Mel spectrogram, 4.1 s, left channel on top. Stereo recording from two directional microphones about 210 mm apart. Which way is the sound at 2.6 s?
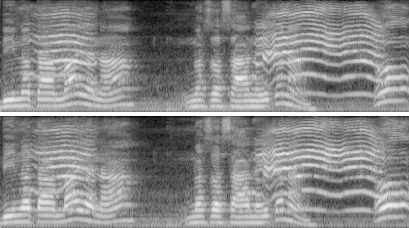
10° left (ahead or behind).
